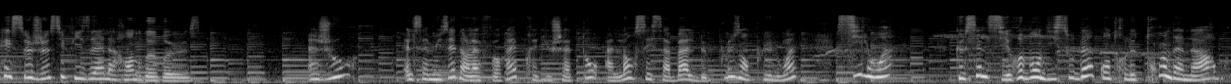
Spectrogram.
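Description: Expressive sing-song woman storyteller. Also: high-pitched, normal speed, over music. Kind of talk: scripted fairy-tale narration.

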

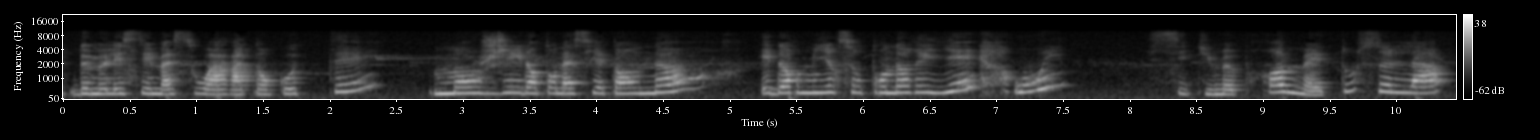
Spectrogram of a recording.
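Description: A woman voicing a raspy female frog who coaxes and insists on a promise, in slow drawn-out pleas. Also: high voice, noisy background.

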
